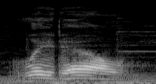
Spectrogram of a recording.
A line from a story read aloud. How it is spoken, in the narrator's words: growled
